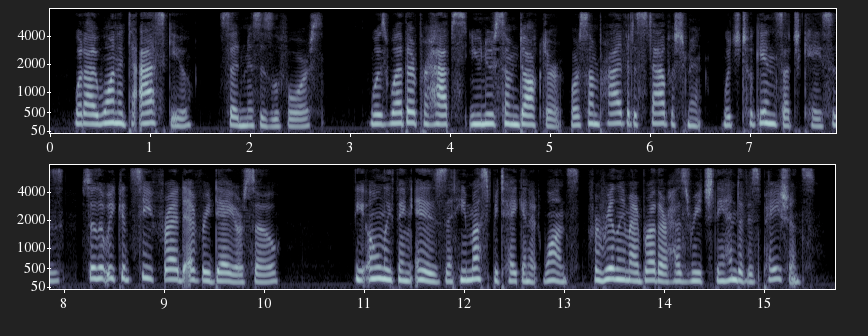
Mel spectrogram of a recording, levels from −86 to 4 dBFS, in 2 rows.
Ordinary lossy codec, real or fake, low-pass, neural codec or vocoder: MP3, 48 kbps; real; 7.2 kHz; none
